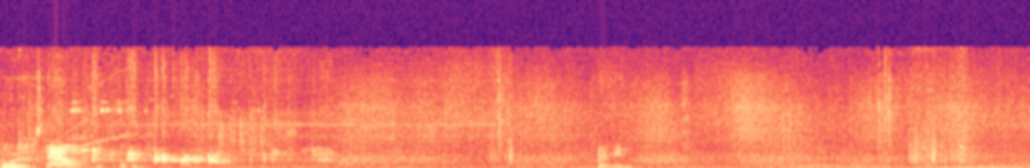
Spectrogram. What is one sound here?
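A motion tracker beeps electronically.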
